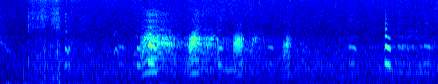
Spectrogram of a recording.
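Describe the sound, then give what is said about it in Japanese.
Waterfowl, including white swans, honk and call in a loose series of several hoarse cries, some overlapping, on an emerald-green lake partly frozen with thin ice at its edges amid snow, against a quiet, faintly breezy outdoor background. “で、あの、ね、水鳥が、はいはい白鳥も来てますね真っ白な鳥がいますね優雅に泳いでる、ねはい、ああ鳥の声聞こえますかね”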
